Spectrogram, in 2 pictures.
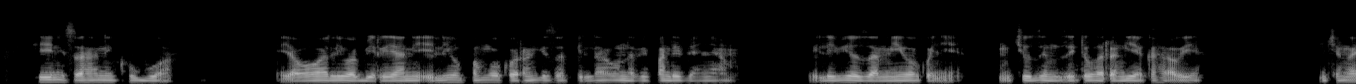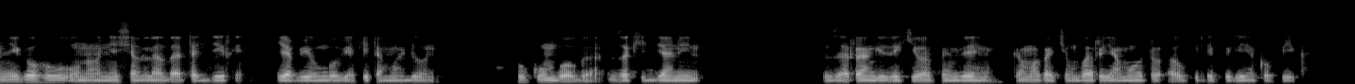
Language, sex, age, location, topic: Swahili, male, 25-35, Mombasa, agriculture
